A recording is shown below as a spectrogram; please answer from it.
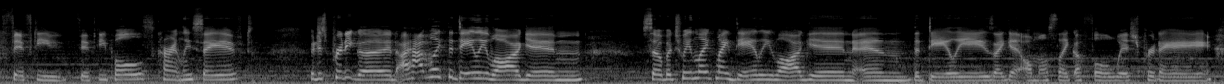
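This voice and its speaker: A woman's voice: mid-range voice, moderate pace. A woman streamer giving casual, rambling reaction commentary on a video game, jokey and informal. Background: game music.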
